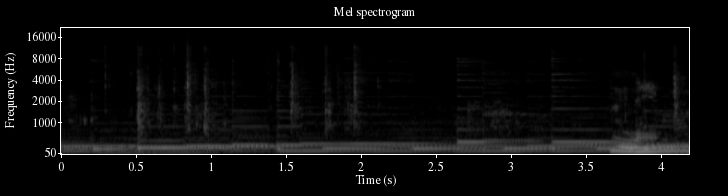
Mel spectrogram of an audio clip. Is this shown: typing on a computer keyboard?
yes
